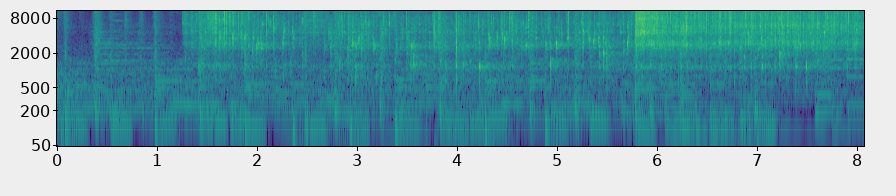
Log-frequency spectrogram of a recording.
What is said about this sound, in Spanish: Y aquí voy a poner a dorar las costillitas de cerdo que ya tengo cocidas, nada más las quiero dorar para darle otro aspecto, pero ya están cocidas en agua y las vamos a freír aquí para darles un tono, una consistencia más de costillita dorada.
